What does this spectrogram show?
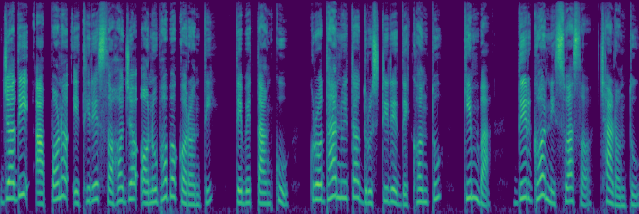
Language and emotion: Odia, neutral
